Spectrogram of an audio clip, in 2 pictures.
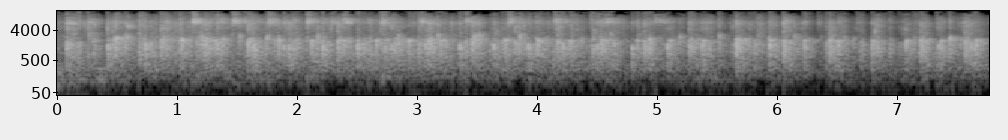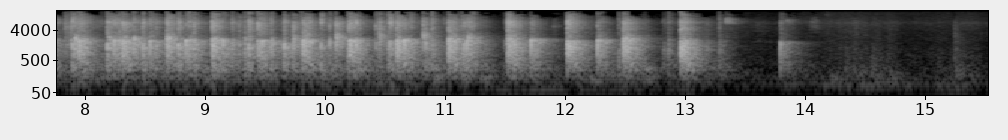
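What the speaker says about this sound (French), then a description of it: "Acclamons pour le Seigneur" A church congregation clapping during a sermon on forgiveness, loud rhythmic hand claps in a steady sustained burst that grows scattered and sparse before stopping abruptly.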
